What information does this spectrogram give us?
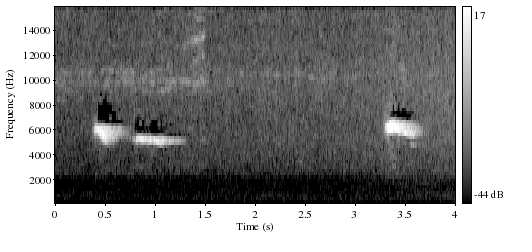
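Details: Common kingfisher, a bird of streams and rivers, giving three shrill, very high whistles: a short sharp note, a longer drawn-out whistle, then a final piercing note after a pause, over a faint steady background hiss.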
